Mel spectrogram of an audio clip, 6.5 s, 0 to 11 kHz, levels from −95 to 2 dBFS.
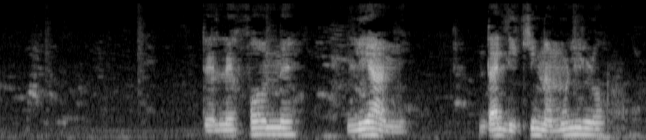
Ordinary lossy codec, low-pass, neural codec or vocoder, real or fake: MP3, 48 kbps; 9.9 kHz; none; real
